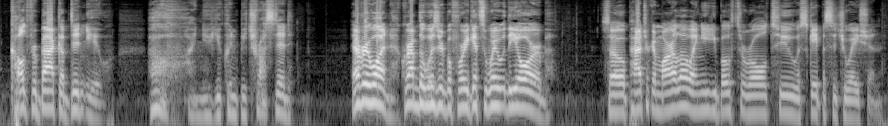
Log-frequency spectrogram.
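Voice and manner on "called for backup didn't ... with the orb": words growled through a snarl. Voicing a werewolf leader who feels betrayed: snarling. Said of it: "as she lets out a snarl".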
